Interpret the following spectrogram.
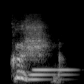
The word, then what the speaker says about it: Krishna: that's the real pronunciation Krishna Okay. Krishna. So when we sign how you going to pronounce. So Kirishna. Kiruishna. Kiruishna. So Krishna. So key and R. You just combine the word K and R.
